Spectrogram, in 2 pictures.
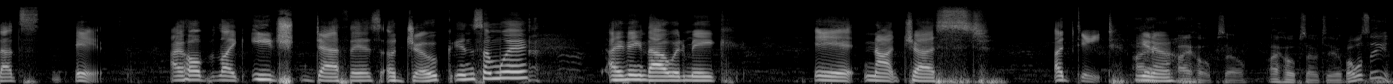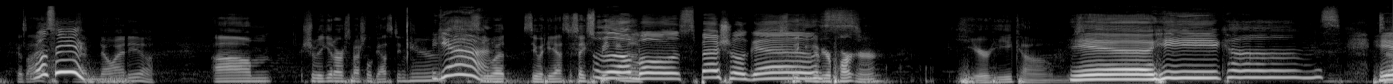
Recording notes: LIVE EVENT [VIDEO]. Record from The Logan Theatre.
